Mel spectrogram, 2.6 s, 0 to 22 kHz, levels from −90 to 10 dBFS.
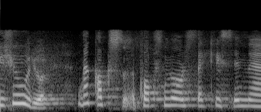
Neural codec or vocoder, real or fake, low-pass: codec, 16 kHz, 1 kbps, X-Codec, HuBERT features, trained on general audio; fake; 7.2 kHz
